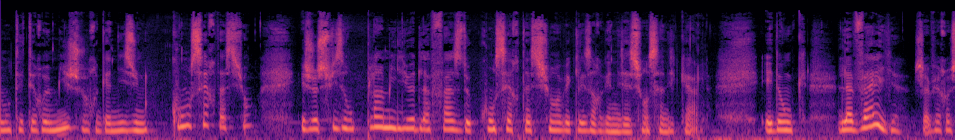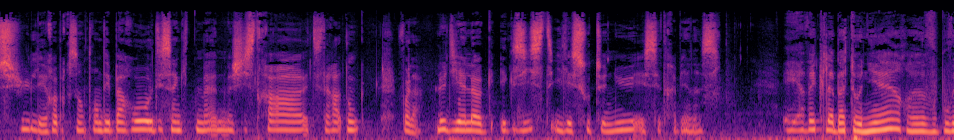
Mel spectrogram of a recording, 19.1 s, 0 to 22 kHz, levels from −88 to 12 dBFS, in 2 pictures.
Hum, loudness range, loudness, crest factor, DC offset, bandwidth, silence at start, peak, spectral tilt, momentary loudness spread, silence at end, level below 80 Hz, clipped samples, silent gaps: none; 3 LU; -19 LUFS; 16 dB; under 0.1%; 16.5 kHz; 0 s; -4 dBFS; -4 dB/octave; 11 LU; 0 s; -40 dBFS; under 0.1%; none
